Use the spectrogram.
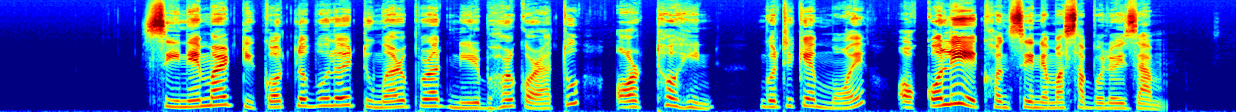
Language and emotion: Assamese, disgusted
